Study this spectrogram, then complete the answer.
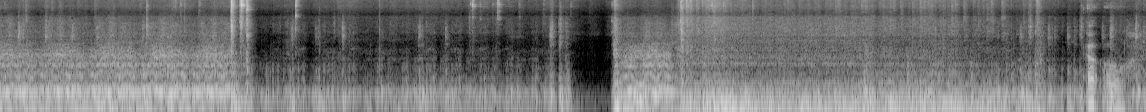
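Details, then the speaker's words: Big-block Ford cold start with no fuel and no working choke; long uneven cranking, brief stall, then it catches and runs rough and lumpy, "running but not running"; fuel-starved cold start. "that sounded kind of rough she running but not running"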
